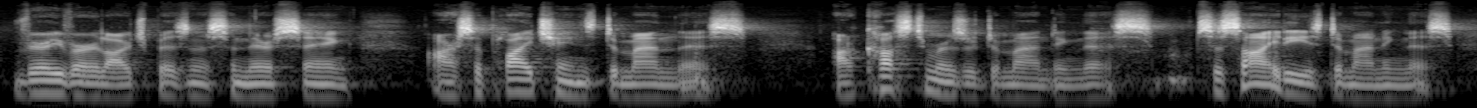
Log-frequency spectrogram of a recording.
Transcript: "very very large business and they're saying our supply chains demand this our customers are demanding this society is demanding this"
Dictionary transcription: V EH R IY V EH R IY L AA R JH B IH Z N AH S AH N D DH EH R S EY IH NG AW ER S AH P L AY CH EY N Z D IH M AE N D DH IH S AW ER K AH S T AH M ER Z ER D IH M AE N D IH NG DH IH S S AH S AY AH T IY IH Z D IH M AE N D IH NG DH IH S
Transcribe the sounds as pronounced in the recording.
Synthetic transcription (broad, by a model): V EH R IY V EH R IY L AA R JH B IH Z N AH S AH N DH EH R S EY IH NG AW ER S AH P L AY CH EY N Z D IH M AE N DH IH S AW ER K AH S T AH M ER Z ER D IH M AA N D IH NG DH IH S S AH S AY AH T IY IH Z D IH M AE N D IH NG DH IH S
